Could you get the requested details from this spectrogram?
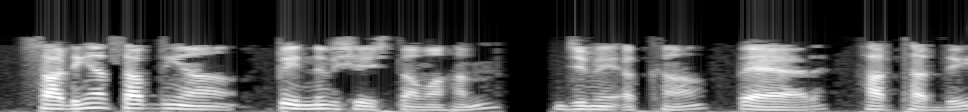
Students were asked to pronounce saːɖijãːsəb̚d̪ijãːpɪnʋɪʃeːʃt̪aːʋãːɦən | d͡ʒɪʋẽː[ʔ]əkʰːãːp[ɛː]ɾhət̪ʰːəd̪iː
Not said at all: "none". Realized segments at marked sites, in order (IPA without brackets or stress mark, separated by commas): ʔ, ɛː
